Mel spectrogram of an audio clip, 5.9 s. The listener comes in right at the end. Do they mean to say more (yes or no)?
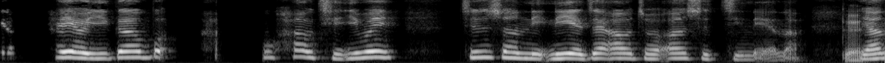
no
